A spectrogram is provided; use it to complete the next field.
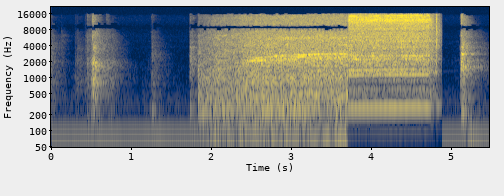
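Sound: Ninja blender blending a smoothie

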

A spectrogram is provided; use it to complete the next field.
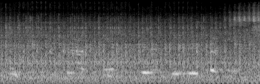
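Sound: tractor engine idling

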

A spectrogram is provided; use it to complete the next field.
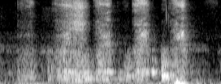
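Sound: scraping jagged surface of walnut wood with a scraper

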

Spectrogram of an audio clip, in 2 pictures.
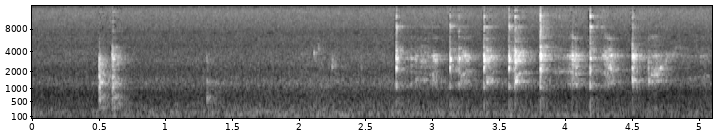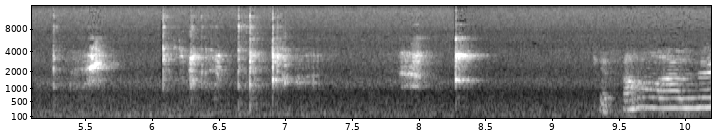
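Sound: stirring softened gelatin into fruit pulp and juice

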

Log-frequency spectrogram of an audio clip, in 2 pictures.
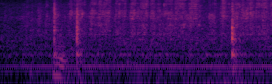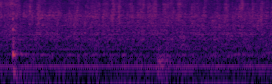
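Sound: pork sizzling and bubbling in a pan

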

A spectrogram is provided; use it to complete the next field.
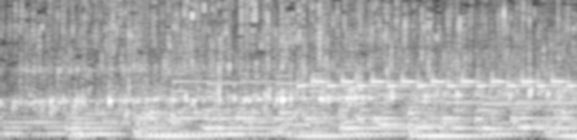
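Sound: liquid being poured into a container

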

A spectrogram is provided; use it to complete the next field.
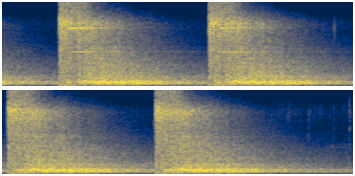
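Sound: gunshots hitting steel targets

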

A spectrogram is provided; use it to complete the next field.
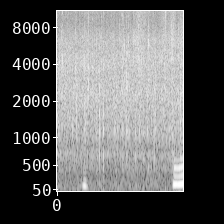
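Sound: rain falling while picking mushrooms outdoors

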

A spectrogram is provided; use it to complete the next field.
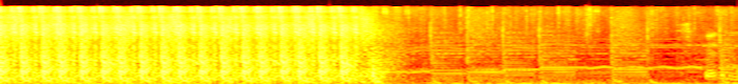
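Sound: machine gun fire in a video game

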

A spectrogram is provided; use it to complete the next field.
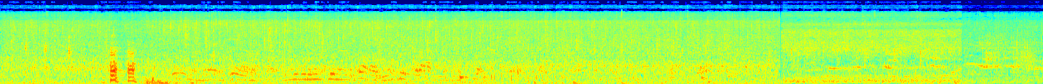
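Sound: heavy sudden rain pouring

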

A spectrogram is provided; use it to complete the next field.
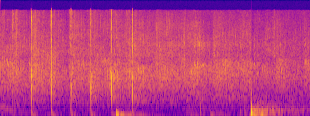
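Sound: audience clapping

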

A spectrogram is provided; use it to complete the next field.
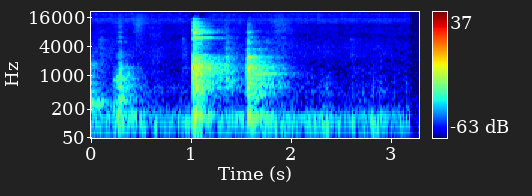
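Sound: uruli cooking pot placed on the stove

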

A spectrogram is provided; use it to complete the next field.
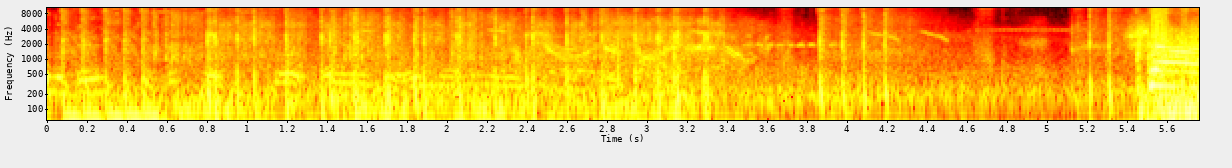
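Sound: shotgun gunfire in a video game

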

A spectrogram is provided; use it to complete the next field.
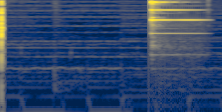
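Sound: notification bell ding sound effect

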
